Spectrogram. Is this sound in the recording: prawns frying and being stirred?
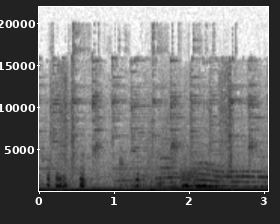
no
